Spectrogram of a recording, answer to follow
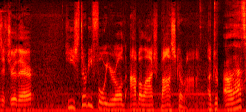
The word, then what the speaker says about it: Abhilash Bhaskaran: He's 34-year-old Abhilash Bhaskaran.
